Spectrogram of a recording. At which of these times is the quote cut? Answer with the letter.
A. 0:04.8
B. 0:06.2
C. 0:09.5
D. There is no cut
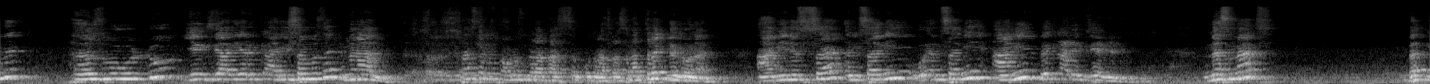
A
